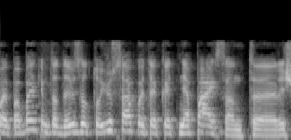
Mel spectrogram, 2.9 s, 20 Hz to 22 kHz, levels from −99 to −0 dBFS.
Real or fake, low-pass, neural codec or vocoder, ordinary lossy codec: real; 7.2 kHz; none; AAC, 64 kbps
